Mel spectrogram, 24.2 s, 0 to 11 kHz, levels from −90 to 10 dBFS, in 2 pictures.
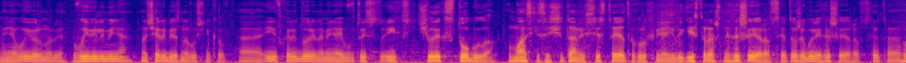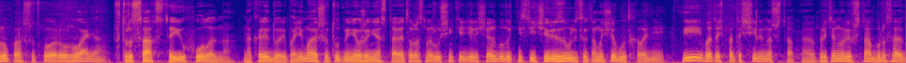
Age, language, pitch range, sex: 20-39, Ukrainian, 105-120 Hz, male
